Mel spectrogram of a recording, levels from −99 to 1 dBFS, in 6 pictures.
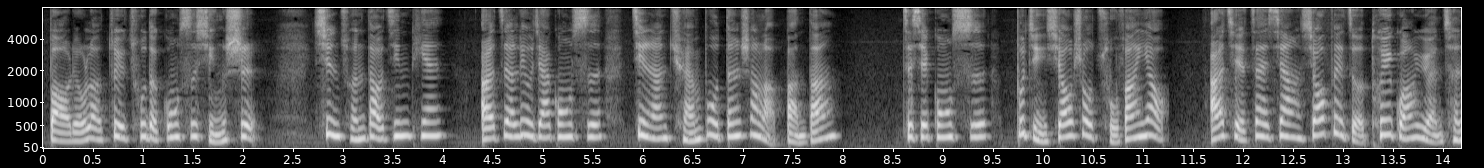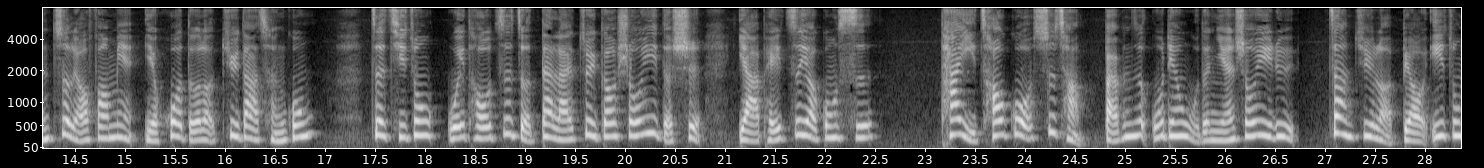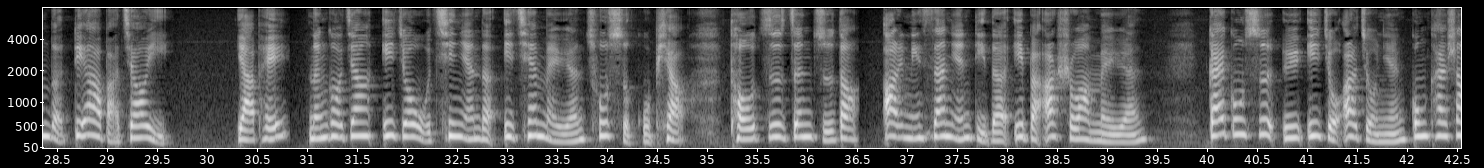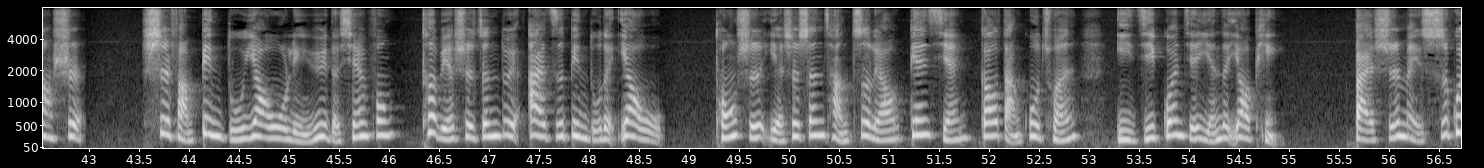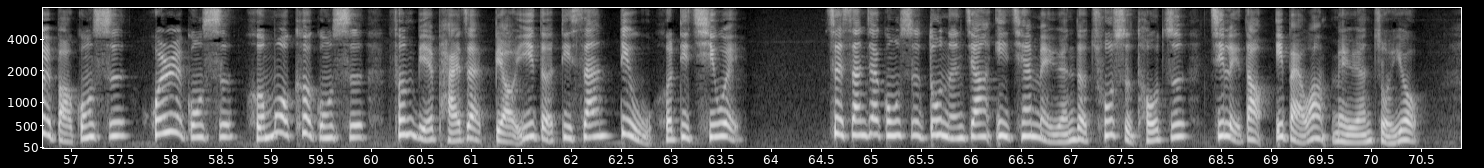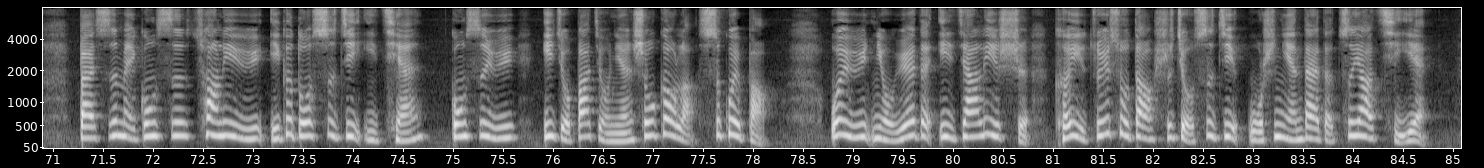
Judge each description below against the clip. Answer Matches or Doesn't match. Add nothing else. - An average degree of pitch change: Matches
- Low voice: Doesn't match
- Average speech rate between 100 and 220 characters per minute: Matches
